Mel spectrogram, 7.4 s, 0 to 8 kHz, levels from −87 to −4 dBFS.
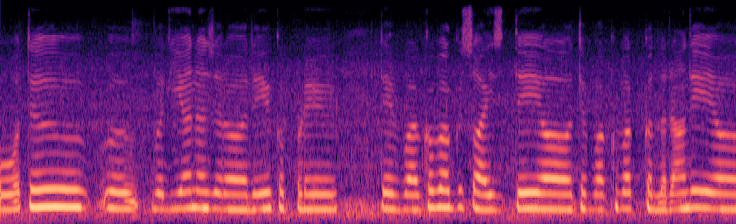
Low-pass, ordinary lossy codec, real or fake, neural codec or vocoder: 7.2 kHz; none; real; none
